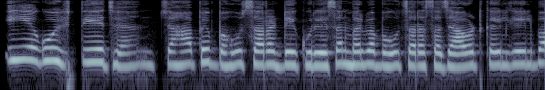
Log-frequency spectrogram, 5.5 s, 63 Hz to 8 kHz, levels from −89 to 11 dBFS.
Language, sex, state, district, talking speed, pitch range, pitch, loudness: Bhojpuri, female, Uttar Pradesh, Deoria, 185 wpm, 240-265 Hz, 250 Hz, -23 LUFS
